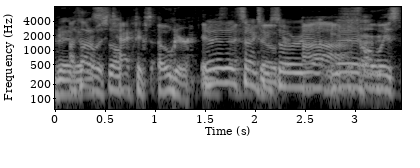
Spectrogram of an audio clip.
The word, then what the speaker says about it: Tactics Ogre: where I pre-ordered it I thought it was Tactics Ogre just always pronounced the tactics org gotcha um you're going to want to open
